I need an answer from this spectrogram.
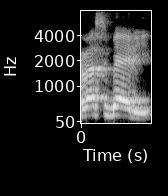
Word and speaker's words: raspberry: हम लोग ये देखिए इसको क्या बोलते हैं, रसबेरी, मिठाई वगैरह का नाम होता है रसबेरी, तो यानी कि रसबेरी क्या साइलेंट है यहाँ पर, आपको इसमें पी साइलेंट मिल गया।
